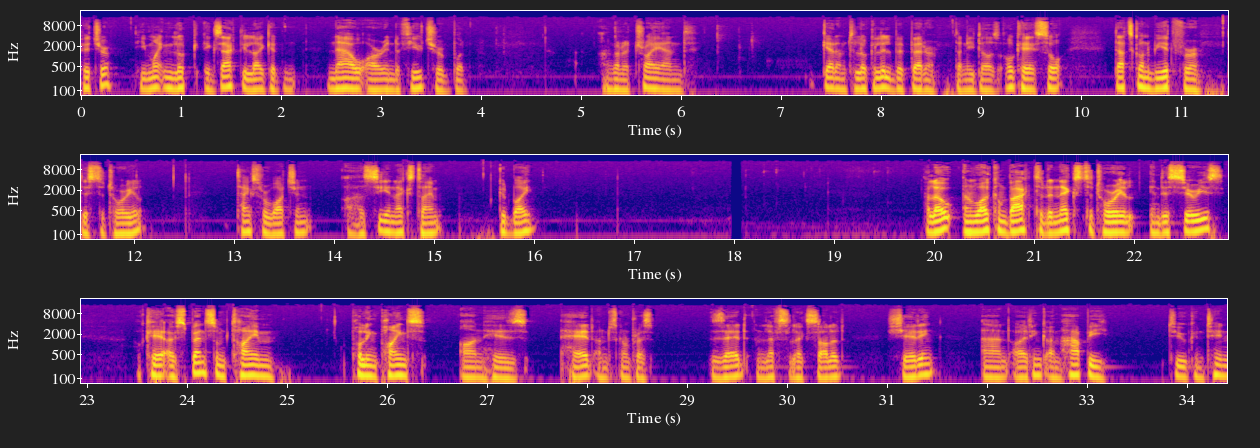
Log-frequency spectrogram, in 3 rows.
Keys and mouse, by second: 0.8-1.8 middle drag, 0.8 z, 1.8-4.0 typing, 5.2-7.1 drag, 27.6 z, 30.6-33.5 drag.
